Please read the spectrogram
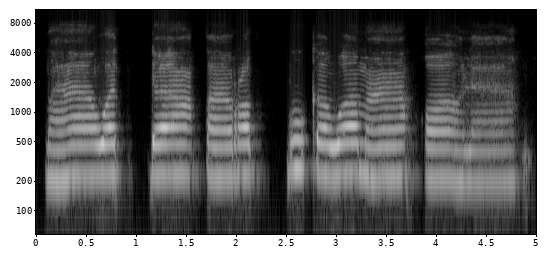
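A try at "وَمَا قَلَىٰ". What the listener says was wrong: Wa ma qala, koknya tidak panjang.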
